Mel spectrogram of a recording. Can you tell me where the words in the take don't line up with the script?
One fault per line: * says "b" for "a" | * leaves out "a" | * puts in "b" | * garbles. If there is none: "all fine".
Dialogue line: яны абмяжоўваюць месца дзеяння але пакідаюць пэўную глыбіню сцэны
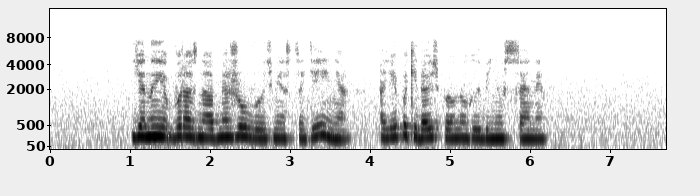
* puts in "выразна"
